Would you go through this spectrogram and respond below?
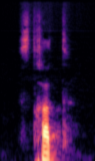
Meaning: stratum
- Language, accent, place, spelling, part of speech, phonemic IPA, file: French, France, Lyon, strate, noun, /stʁat/, LL-Q150 (fra)-strate.wav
